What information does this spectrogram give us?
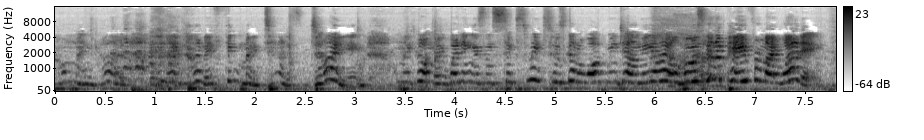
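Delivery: high-pitched, hammed-up panic; mock panic. Bride fearing her dad is dying, mock high panic. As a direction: spiral upward into comic desperation.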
